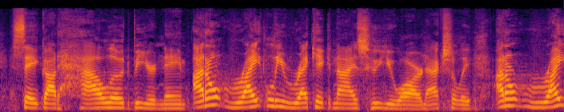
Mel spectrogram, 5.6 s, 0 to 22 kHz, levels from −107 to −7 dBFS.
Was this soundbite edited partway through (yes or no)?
yes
